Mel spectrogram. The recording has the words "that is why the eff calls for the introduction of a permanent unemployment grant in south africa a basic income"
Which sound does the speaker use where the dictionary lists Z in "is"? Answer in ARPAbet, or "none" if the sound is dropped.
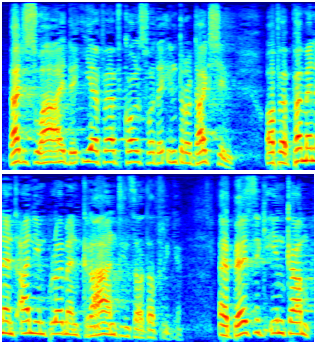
S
